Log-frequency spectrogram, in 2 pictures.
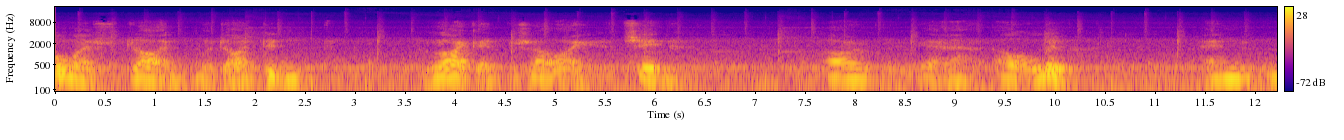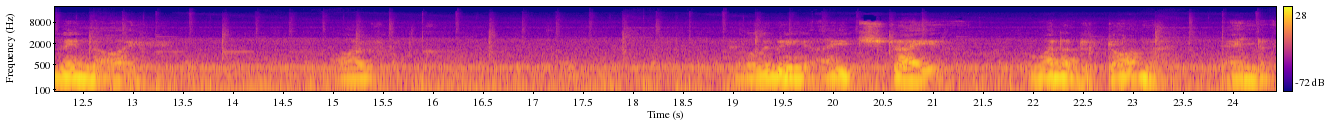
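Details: Australian adult with aphasia; fragmented speech with short broken phrases and word-finding pauses.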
